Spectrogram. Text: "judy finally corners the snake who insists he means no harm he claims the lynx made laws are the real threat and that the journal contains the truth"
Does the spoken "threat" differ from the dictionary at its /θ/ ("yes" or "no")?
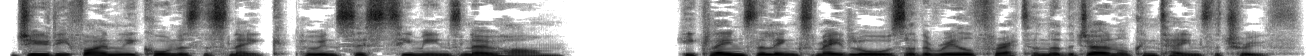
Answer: no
